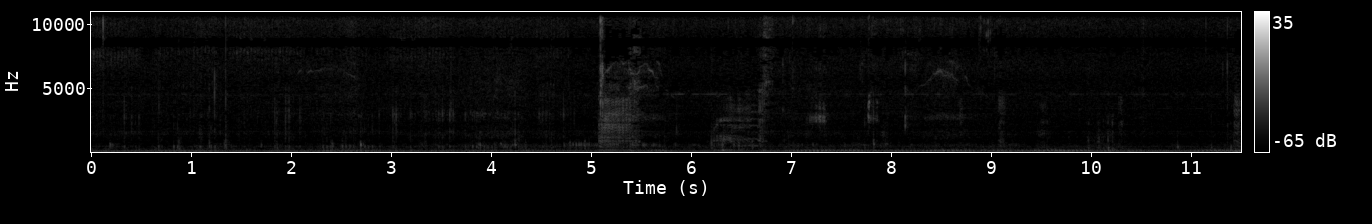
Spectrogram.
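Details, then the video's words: Contented purring from a kitten as it eats, a continuous low rumble throughout. Wet chewing and biting noises come and go, with a brief scraping burst near the middle. "Watch How They Eat and Purr!"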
